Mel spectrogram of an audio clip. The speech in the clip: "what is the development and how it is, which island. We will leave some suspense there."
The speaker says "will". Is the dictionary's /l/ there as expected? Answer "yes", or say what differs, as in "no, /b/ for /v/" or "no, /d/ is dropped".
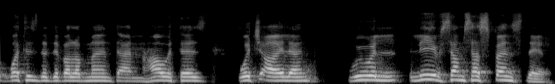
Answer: yes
